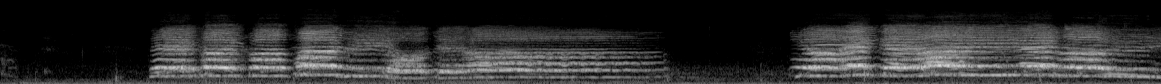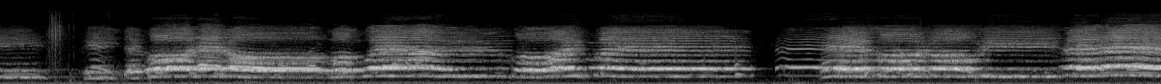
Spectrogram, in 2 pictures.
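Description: A group of children singing a Māori waiata (action song) together. The sung phrases begin about a second and a half in, with short pauses between lines.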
